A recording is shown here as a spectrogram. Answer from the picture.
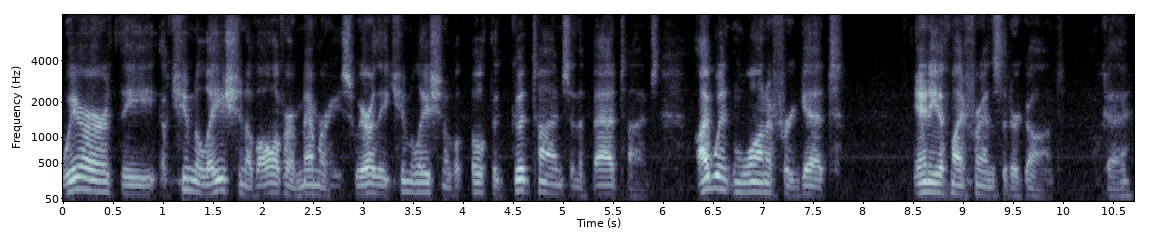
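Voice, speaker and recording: An ordinary speaking voice from a man at medium pitch, fairly quick, with big swings in loudness, a dry, close sound with no echo, and a very clean recording with a silent background. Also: ordinary pitch variation. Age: 60s. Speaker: spiritual speaker. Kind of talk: casual chat.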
